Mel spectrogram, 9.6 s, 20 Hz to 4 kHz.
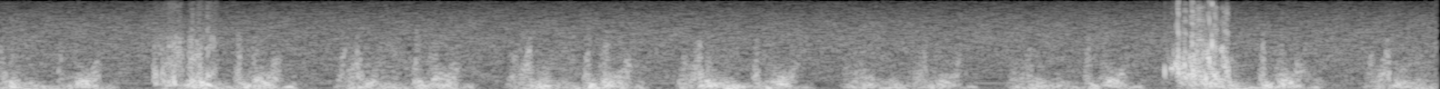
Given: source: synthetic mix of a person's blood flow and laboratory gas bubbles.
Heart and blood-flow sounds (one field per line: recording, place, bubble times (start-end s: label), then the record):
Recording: Doppler ultrasound of blood flow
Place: precordium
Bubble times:
1.04-1.48 s: bubbles
7.75-8.27 s: bubbles
From the record:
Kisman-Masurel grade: 223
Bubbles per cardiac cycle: several, 3 to 8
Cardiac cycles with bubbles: 10 to 50%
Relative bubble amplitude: loud (0.450 to 0.775)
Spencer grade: 2 (many but less than half of the cardiac periods contain bubble signals, singularly or in groups)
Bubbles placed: only in the low amplitude regions of the cardiac cycle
